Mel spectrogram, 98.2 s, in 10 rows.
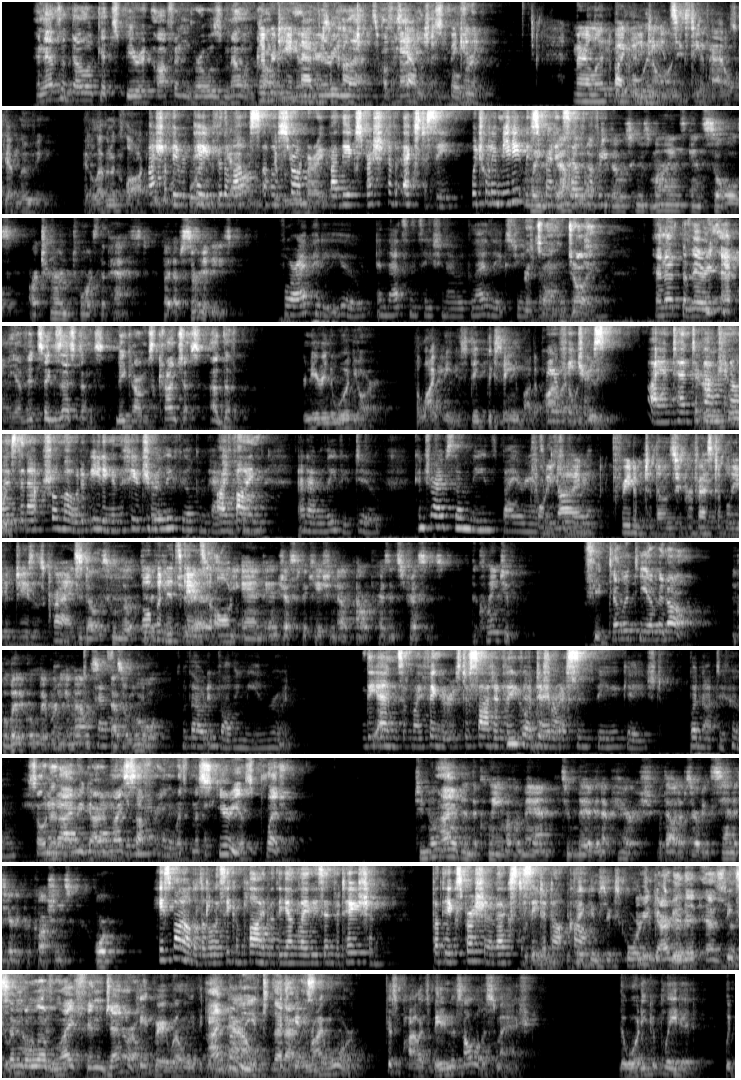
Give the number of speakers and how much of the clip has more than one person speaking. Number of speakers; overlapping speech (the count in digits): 6, about 30%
